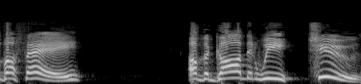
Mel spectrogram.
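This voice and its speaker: A man speaks with an extremely high pitch. His intonation is lively. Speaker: preacher. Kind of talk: sermon. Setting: church. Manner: loud.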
